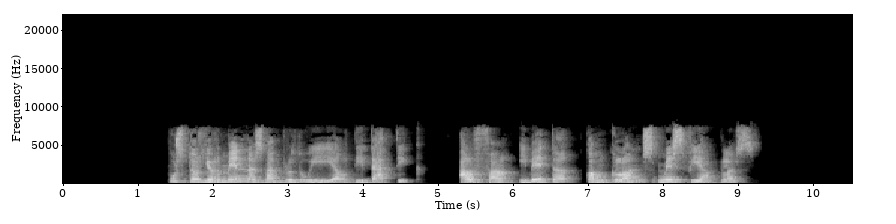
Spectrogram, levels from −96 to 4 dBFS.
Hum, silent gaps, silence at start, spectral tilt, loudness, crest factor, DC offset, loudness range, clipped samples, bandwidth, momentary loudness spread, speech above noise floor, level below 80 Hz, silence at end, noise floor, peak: none; 4.89-5.27 s; 1.4 s; -3 dB/octave; -18 LUFS; 18 dB; under 0.1%; 2 LU; under 0.1%; 8 kHz; 9 LU; over 72 dB; -62 dBFS; 1.3 s; under -90 dBFS; 0 dBFS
